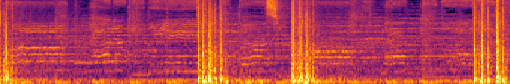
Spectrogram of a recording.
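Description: Large aerial firework shells bursting in a row of loud booms, one at the start, a couple about three seconds in, one at four seconds and a quick double near the end, over a pop song playing.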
